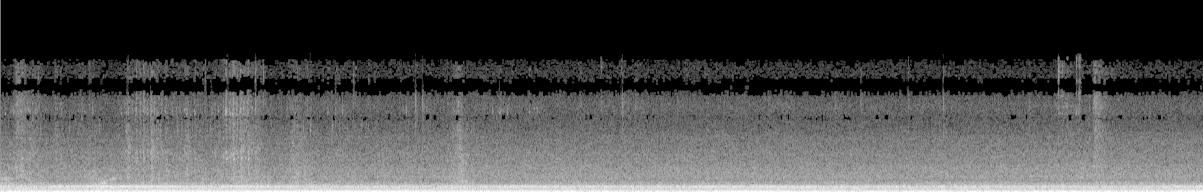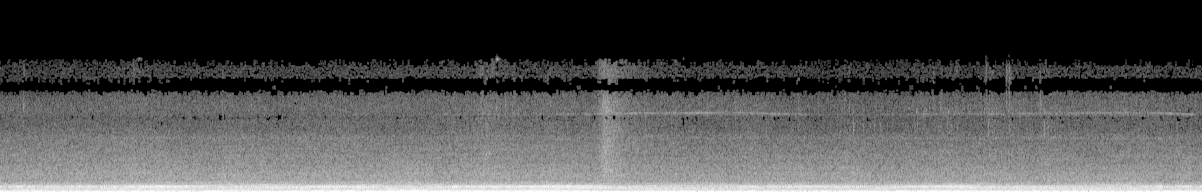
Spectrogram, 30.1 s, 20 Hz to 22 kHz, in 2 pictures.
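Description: Inside a NABI 42-BRT transit bus under way: the engine and drivetrain run with a steady hum and whine. From about halfway through, the pitch climbs as the bus gathers speed, then dips briefly twice.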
